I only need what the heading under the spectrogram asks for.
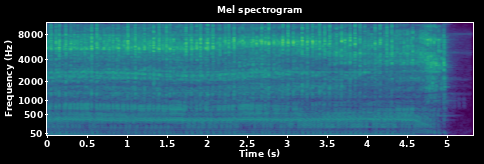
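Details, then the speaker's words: Southland tiller, a trash find revived with a sealed fuel tank and adjusted to its power band: small single-cylinder engine holds a high, busy buzz at steady speed, then cuts off cleanly; normal, well-tuned running. "Got it adjusted there in the end where it just hitting its power band. You can hear it running. It runs like I remember my last one."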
